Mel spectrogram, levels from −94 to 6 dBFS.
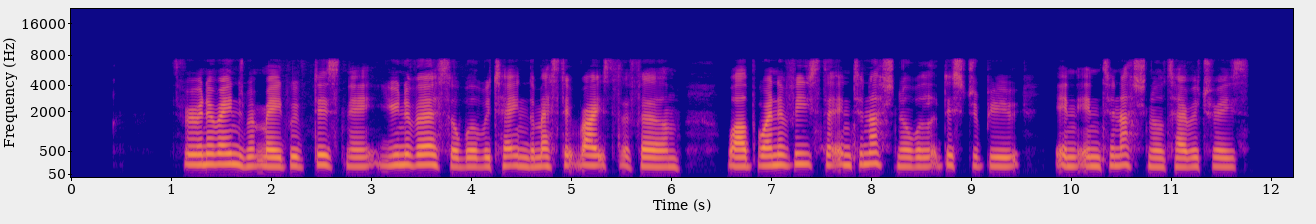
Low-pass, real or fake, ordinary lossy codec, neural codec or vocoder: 7.2 kHz; real; none; none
